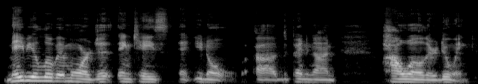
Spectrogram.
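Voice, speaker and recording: A man giving casual, opinionated livestream commentary in a blunt, emphatic way, haltingly repeating his phrases for emphasis. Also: medium pitch, steady tone, no room sound, clean studio sound. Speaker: streamer and commentator.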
